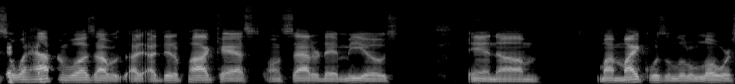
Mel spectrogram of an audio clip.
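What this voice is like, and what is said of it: Hoarse, strained voice. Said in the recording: “apologize for my voice ... I had to like literally yell like during the entire hour podcast ... My voice is shot”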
